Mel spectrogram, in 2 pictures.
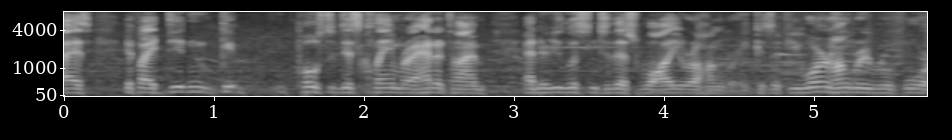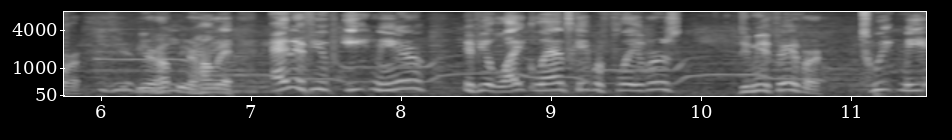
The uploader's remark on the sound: Live Review of the Landscape of Flavors at Disney’s Art of Animation Resort. Join me for a live restaurant review of the Landscape of Flavors at Disney’s Art of Animation Resort.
